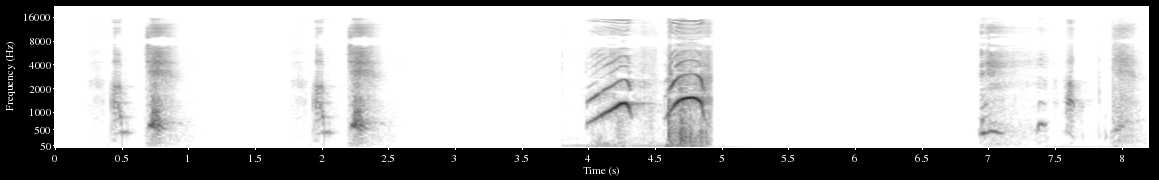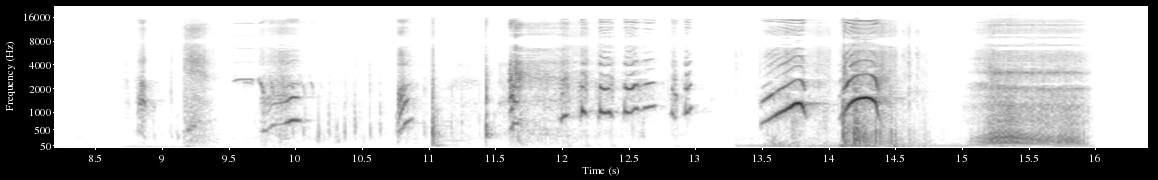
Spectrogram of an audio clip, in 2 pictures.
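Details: Repeated cartoonish sneezes from the Talking Angela game character, several quick bursts in a row; simulated sneezing fit.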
